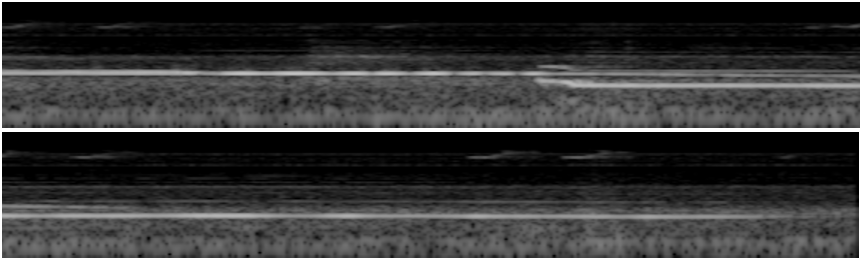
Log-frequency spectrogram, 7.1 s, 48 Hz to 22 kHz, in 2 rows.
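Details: Early-morning howl from red wolves at the NY Wolf Conservation Center, captured by webcam on March 15th, 2013, as they join the other wolves: a long steady tone that drops sharply to a lower pitch and holds for several seconds.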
